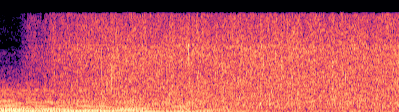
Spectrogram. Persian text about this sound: عجب بارون قشنگیه.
